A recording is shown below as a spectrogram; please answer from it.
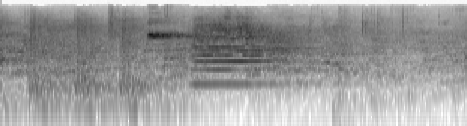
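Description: Voices shouting and echoing in an indoor sports hall, then a horn sounding one steady, loud note for about a second, a little before the middle. A short high tone comes just before the horn.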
